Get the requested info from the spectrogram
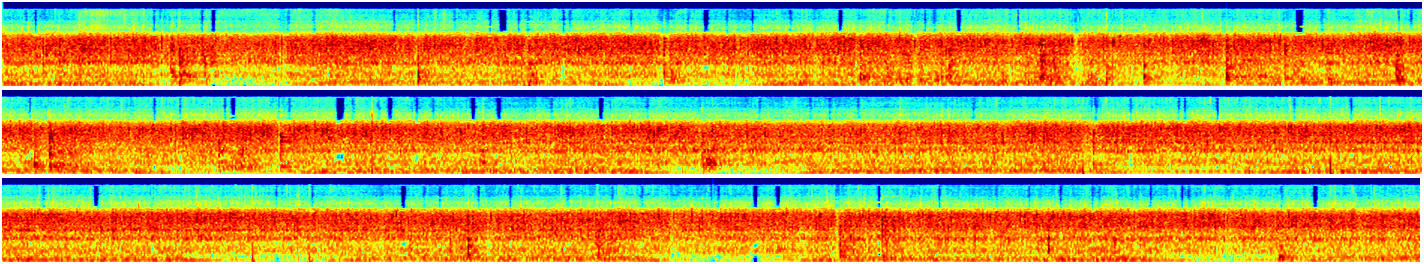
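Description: Meat frying in an aluminium pot with a steady sizzle while a metal spoon stirs it, with faint scrapes and clicks of the spoon. A low hum comes and goes every couple of seconds underneath.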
